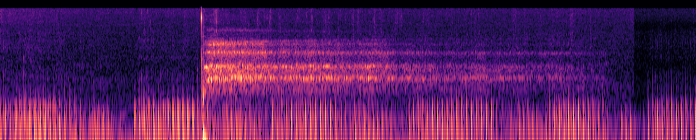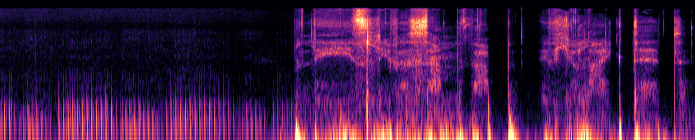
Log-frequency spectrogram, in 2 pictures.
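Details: Purring from Luna, a mini pet cat: a continuous low throbbing purr in slow even waves for about seven seconds, then rustling, handling noise and whispering take over.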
